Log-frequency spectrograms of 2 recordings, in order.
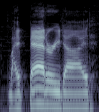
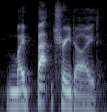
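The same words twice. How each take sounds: First: Said with an American accent throughout. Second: Said with a British accent throughout. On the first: "American English" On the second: "British first"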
